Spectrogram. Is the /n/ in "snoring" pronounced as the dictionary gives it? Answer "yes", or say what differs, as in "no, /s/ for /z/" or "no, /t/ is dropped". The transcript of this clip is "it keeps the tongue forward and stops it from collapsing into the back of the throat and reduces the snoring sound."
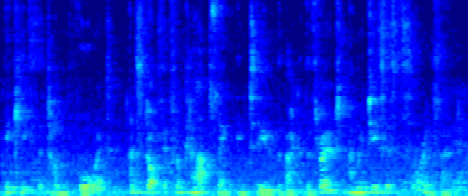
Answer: no, /n/ is dropped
